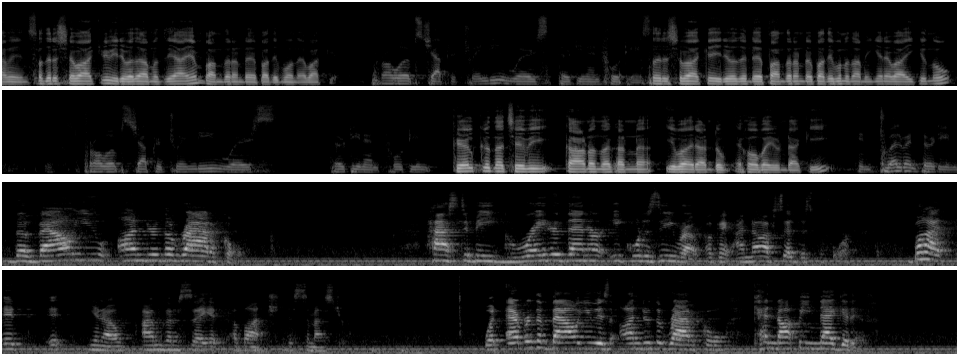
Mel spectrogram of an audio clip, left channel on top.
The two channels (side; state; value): both; different; correlation 0.00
